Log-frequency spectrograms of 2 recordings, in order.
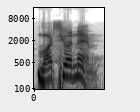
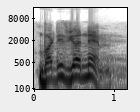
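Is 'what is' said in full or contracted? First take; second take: contracted; full. First: What is is contracted into one short word. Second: What is is said as two full words.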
